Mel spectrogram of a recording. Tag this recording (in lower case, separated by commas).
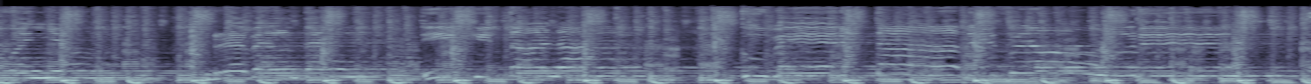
music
